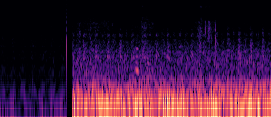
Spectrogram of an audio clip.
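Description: Near silence for about a second, then a Belgian Malinois panting over a steady low rumble.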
